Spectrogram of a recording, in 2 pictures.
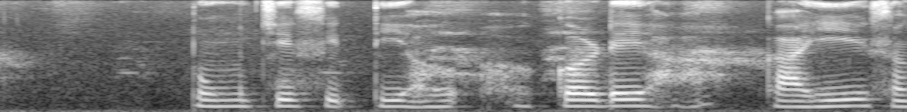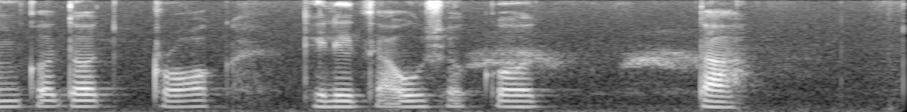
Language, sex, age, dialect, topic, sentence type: Marathi, male, 18-24, Southern Konkan, banking, statement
